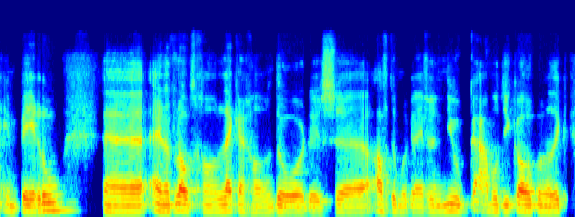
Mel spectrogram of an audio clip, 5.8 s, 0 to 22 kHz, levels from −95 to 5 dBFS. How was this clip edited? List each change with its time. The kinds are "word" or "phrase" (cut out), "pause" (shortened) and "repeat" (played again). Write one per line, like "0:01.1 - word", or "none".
none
